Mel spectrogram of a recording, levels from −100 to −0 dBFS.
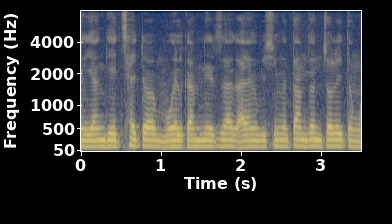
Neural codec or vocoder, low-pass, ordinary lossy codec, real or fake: none; none; none; real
